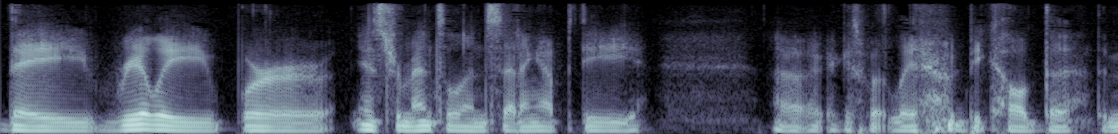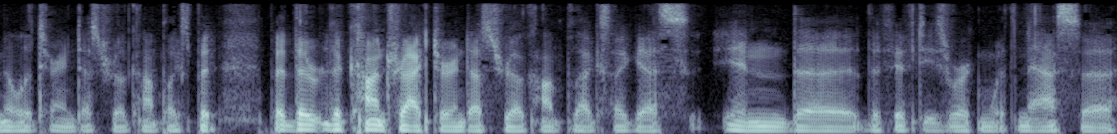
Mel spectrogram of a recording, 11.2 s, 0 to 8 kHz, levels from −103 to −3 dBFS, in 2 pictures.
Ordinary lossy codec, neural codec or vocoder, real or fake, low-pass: MP3, 48 kbps; none; real; 7.2 kHz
